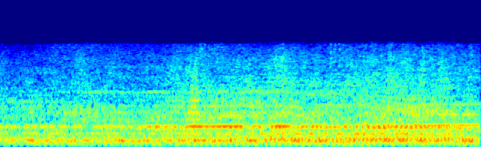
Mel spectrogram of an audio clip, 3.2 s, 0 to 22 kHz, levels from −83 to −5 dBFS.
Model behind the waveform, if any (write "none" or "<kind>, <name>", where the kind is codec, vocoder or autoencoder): none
